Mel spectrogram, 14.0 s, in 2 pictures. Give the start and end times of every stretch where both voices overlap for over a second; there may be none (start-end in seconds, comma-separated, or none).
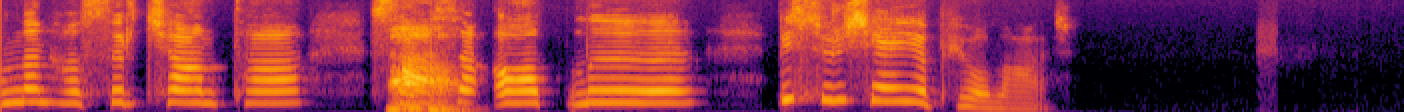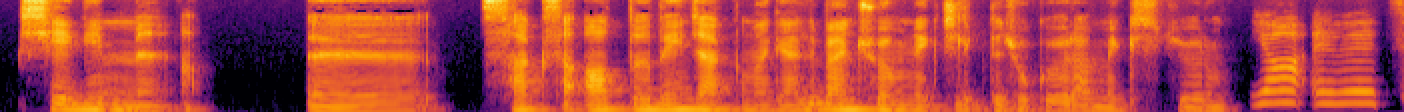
none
